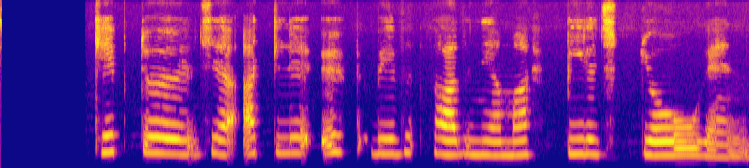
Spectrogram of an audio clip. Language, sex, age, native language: Icelandic, female, 12, Icelandic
